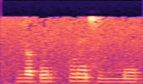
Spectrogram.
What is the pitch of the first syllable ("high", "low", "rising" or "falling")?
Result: high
